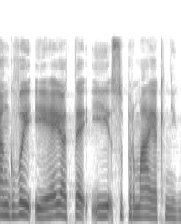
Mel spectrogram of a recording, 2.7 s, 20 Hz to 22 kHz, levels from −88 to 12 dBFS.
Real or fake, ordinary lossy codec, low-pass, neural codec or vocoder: real; MP3, 96 kbps; 10.8 kHz; none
